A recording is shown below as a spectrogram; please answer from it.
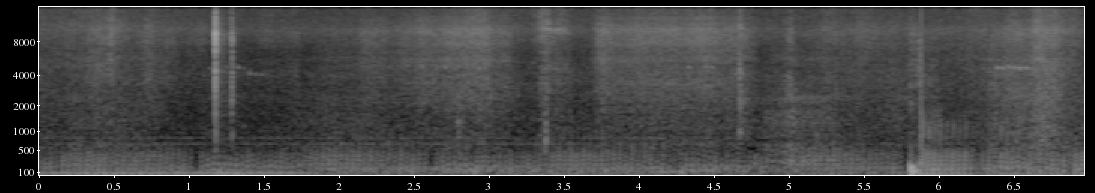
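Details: Sphynx cat purring while being cuddled, drifting toward sleep; steady low rumbling purr with a pulsing texture, one brief thump near the end and faint rustling.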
